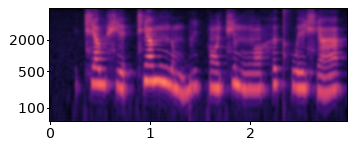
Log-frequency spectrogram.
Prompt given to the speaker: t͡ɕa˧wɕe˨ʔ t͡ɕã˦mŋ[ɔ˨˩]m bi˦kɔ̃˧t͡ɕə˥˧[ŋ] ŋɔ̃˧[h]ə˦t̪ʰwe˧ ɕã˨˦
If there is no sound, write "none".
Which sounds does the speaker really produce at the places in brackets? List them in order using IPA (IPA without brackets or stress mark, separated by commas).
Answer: ə˨˩, m, h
